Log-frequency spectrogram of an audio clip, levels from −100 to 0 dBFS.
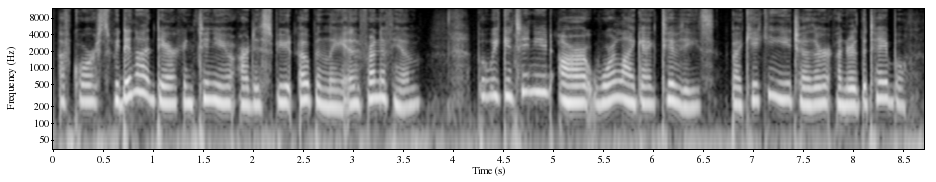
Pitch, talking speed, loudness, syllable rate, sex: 255 Hz, 195 wpm, -17 LUFS, 5.8 syllables/s, female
